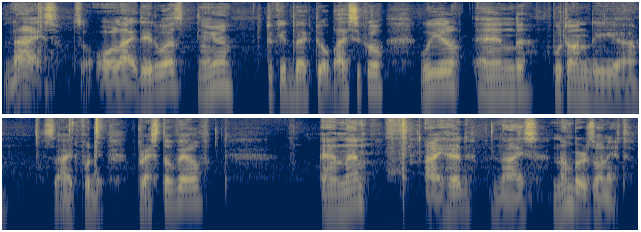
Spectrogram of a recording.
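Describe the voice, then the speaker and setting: A man talks through a product in a casual, hands-on review at a workbench. His delivery is halting, as if working out each thought aloud, at a medium pitch. There is some noise behind him. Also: fairly bright tone. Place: indoor workshop at a workbench. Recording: clear background noise, handling clicks.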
